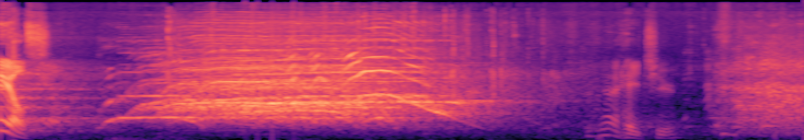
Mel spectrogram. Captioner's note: audience cheering and clapping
